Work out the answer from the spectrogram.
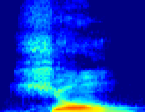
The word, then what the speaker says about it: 兄: Older brother, 兄, sounds quite similar to the name of Sean Connery, who once played the role of James Bond. We apply Sean Connery digging in the image to assist us in remembering the pronunciation of 兄.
